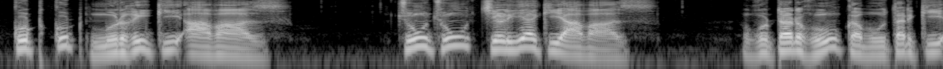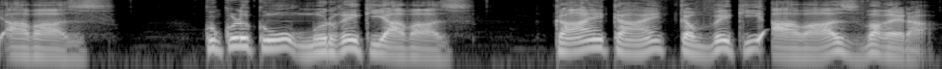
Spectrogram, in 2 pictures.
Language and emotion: Urdu, neutral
